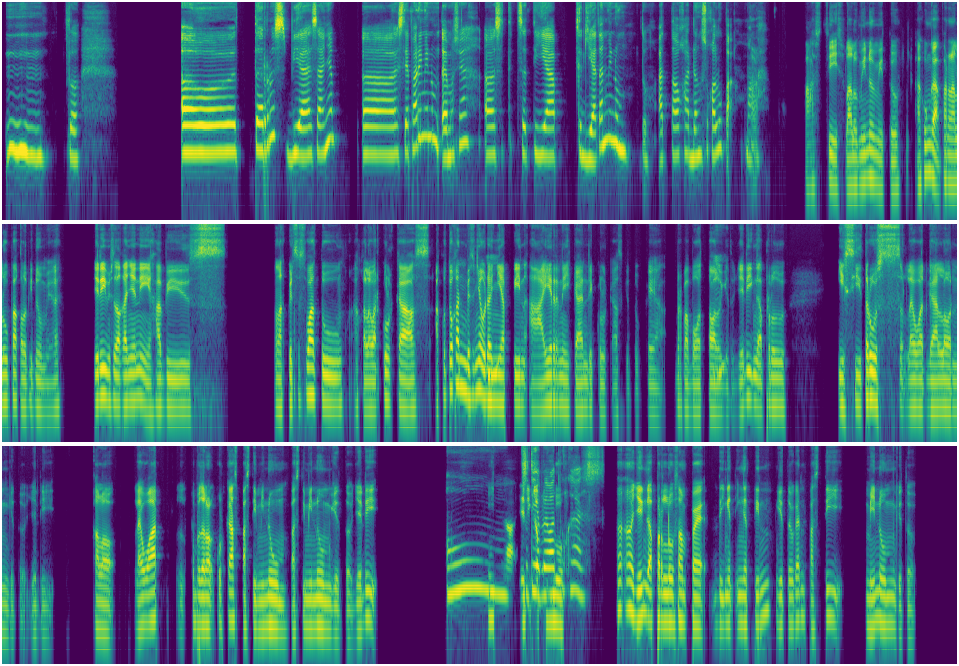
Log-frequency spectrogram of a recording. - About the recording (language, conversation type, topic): Indonesian, podcast, Apa strategi yang kamu pakai supaya bisa minum air yang cukup setiap hari?
- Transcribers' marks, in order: unintelligible speech; other background noise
